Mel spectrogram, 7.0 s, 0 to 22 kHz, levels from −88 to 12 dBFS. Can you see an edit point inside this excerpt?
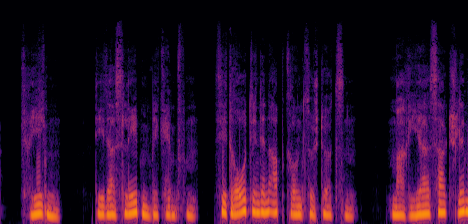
yes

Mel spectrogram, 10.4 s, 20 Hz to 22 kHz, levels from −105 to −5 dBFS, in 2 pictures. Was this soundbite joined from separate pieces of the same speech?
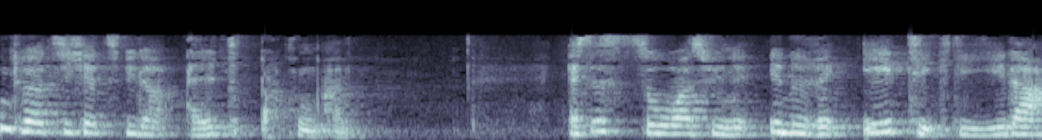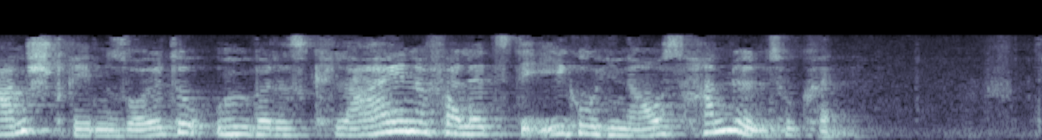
no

